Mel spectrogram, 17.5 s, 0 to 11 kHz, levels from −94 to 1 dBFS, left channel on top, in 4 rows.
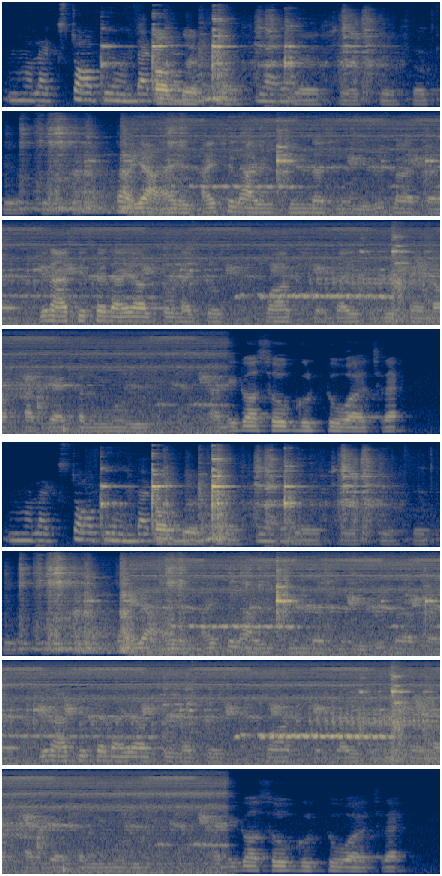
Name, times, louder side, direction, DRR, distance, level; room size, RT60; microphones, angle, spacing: voice 1, 0.0-2.2 2.5-3.0, left 2 dB, 45° left, 1.7 m, -42 dB
sound 1, 1.0-3.9 4.2-9.3 10.3-10.9 12.2-13.3, right 6 dB, 85° right, 1.0 m, -33 dB
voice 2, 1.5-2.4 2.9-14.7 15.2-17.1, left 4 dB, 90° left, 0.6 m, -40 dB
sound 2, 5.6-15.4, right 5 dB, 30° right, 0.6 m, -38 dB
10.0 x 5.3 x 2.9 m
head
